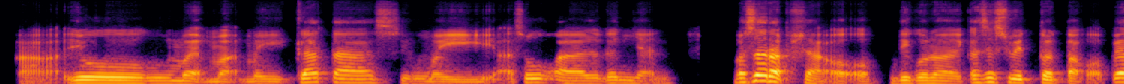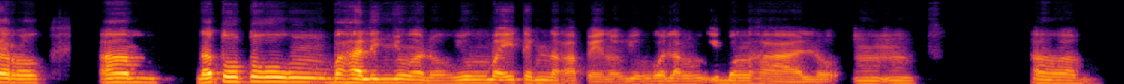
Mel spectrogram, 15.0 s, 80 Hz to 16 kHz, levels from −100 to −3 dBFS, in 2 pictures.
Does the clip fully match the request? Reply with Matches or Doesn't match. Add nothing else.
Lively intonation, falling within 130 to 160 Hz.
Matches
